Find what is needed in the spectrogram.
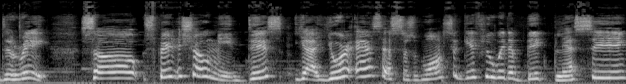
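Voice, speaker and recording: A woman's high-pitched voice at a fairly slow pace, with very wide pitch swings and noticeable background noise. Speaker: tarot reader, spiritual medium. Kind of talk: tarot reading. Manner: halting, many fillers.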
